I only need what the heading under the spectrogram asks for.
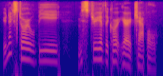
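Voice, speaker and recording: A man's voice: medium pitch, expressive, normal speed, bright, forceful tone, smooth. A man voicing an offhand, dismissive female editor-in-chief of a school club. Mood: nonchalant. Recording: slightly dull with music behind.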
